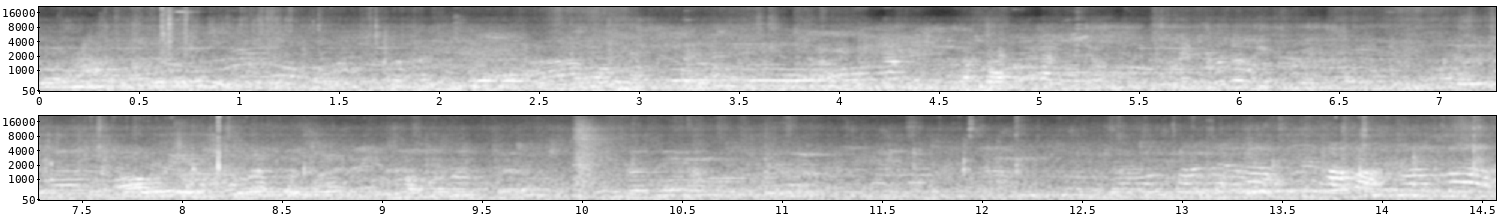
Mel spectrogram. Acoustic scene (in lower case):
crowded indoor space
